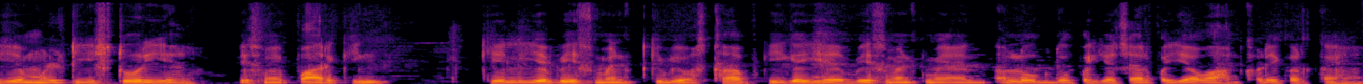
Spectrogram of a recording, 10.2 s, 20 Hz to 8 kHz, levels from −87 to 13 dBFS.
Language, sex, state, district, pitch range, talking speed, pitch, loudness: Hindi, male, Uttar Pradesh, Gorakhpur, 110-120 Hz, 145 wpm, 115 Hz, -19 LUFS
